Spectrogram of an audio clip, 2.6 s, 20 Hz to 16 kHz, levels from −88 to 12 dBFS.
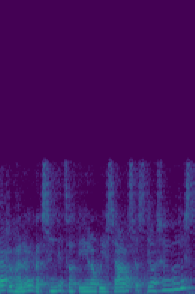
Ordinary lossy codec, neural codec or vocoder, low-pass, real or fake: AAC, 96 kbps; codec, 16 kHz, 1 kbps, FunCodec, trained on LibriTTS, 50 frames a second; 7.2 kHz; fake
